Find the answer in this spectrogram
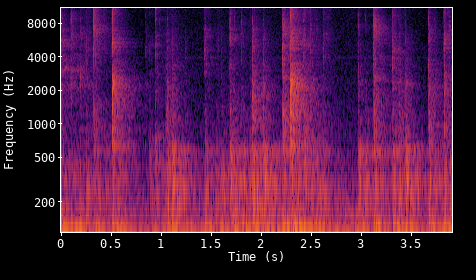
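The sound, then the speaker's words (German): Typing on a computer keyboard while searching online: many quick, irregular clicks and taps in uneven bursts, fairly close and crisp, with no voices over them. “ich will jetzt hier nebenbei ohne Scheiß mal Google aufmachen, weil, warte, ich muss hier ganz kurz was, was nachgucken.”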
